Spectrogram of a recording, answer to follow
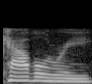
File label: "cavalry", English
